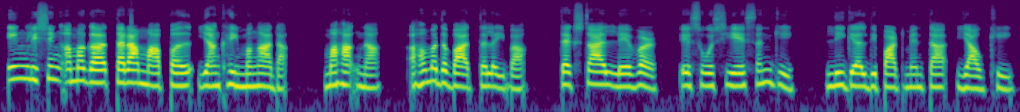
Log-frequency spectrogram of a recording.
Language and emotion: Manipuri, neutral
